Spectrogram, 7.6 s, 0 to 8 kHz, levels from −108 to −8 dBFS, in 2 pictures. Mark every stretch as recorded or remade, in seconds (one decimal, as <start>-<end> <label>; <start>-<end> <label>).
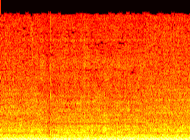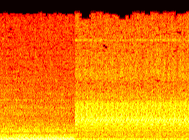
0.0-0.8 recorded; 0.8-2.9 remade; 2.9-7.6 recorded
